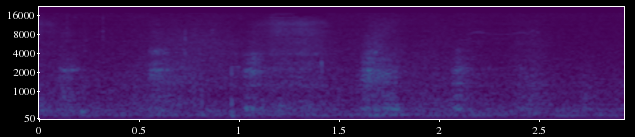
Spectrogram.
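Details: West Highland White Terrier named Nitaro panting: soft airy huffs about every half second, hissy and unvoiced, over a quiet background.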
